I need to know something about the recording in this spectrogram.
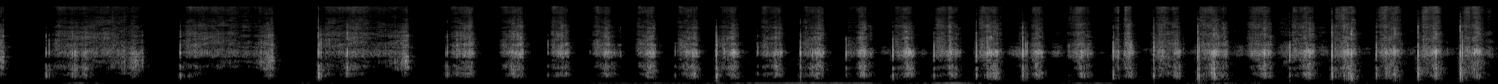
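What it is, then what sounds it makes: Cardboard dinosaur figure being scratched. Long nails scratch and rub a hollow painted cardboard dinosaur figure held sideways. Three slow, drawn-out rasping strokes give way to a quick, steady run of short, dry scratches with a bright, papery hiss, each stopping abruptly.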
